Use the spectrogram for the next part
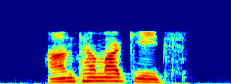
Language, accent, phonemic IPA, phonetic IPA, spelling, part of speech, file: Armenian, Eastern Armenian, /ɑntʰɑmɑˈkit͡sʰ/, [ɑntʰɑmɑkít͡sʰ], անդամակից, noun, Hy-անդամակից.ogg
- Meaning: fellow member, colleague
